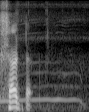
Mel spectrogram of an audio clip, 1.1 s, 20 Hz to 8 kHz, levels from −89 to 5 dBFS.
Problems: constant background noise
